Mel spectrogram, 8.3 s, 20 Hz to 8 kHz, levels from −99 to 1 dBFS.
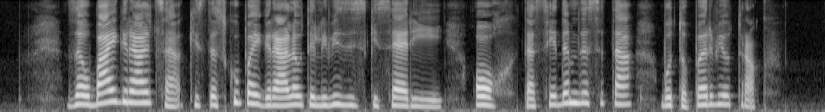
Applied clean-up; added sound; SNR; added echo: none; none; none; none.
